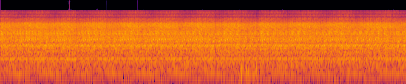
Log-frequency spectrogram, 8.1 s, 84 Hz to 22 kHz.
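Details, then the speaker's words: Oliver 1850 diesel tractor, genuine cold start at about 45 degrees, preheater uncertain: steady, even clatter at constant speed with no misses or knocks. Normal cold start idle. "yes this will be a genuine cold start I don't know what it's going to do we'll find out"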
